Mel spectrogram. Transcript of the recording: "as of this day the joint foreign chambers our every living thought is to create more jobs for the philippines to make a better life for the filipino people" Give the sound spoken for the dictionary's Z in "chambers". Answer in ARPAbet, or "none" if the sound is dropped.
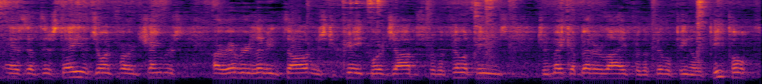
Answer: Z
